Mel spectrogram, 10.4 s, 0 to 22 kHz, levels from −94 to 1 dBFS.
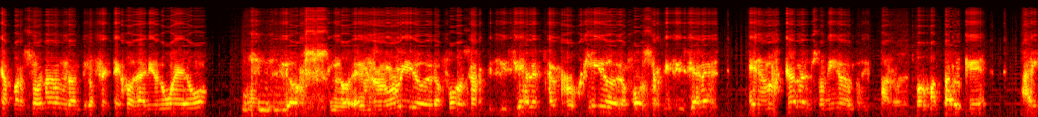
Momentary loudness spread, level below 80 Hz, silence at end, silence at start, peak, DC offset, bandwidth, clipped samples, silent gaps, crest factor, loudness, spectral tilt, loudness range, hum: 8 LU; -72 dBFS; 0 s; 0 s; -6 dBFS; under 0.1%; 17 kHz; under 0.1%; none; 22 dB; -26 LUFS; -1 dB/octave; 2 LU; none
